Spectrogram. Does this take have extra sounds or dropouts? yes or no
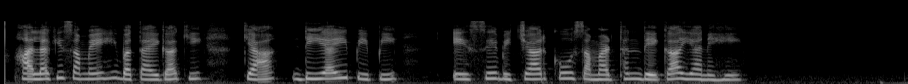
no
